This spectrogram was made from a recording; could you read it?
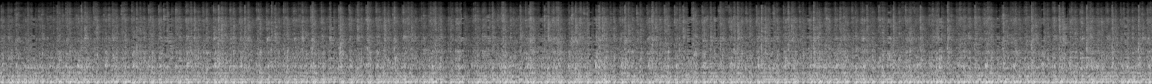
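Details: LS V8 on first start after turbo install, idling: rapid, loose puffing tick over a deep rumble, an exhaust leak near the turbo manifold.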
